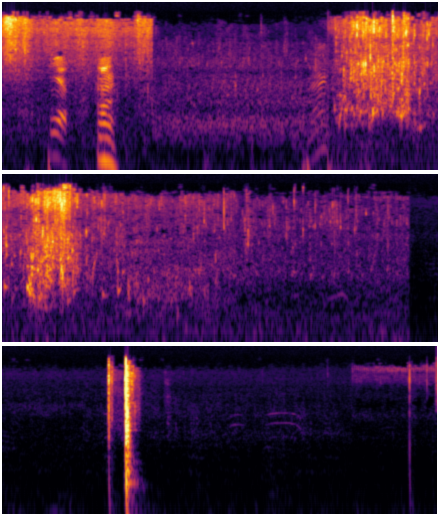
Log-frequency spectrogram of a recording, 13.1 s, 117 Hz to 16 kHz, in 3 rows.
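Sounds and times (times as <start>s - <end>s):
water pouring and splashing: 0.1s - 8.5s.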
